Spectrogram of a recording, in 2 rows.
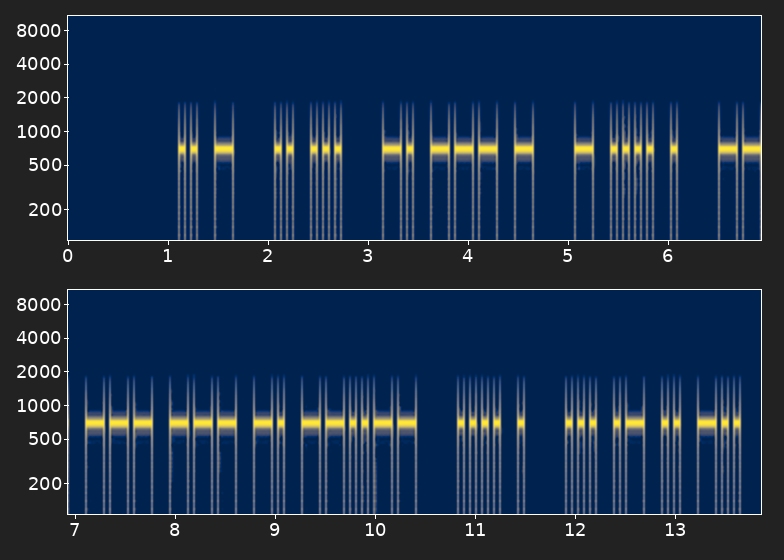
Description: Morse code, heard as a keyed tone, about 20 wpm, 700 Hz. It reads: IT IS NOT THE MOON, HE SAID
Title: Sentences from Top 1100 Words 20wpm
